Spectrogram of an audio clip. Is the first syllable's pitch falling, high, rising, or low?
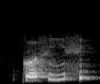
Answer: rising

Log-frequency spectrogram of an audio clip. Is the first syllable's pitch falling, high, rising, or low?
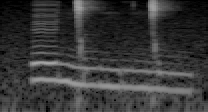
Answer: high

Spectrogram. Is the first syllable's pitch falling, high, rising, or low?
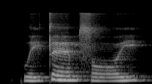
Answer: rising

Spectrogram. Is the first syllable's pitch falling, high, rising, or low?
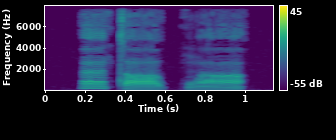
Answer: high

